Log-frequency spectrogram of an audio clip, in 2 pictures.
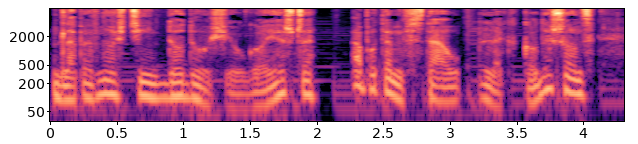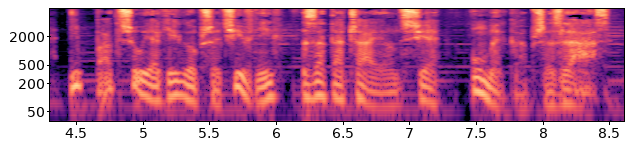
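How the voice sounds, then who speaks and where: Male audiobook narrator, dramatic fantasy storytelling, dark mellow tone, slightly husky. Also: fairly low pitch.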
